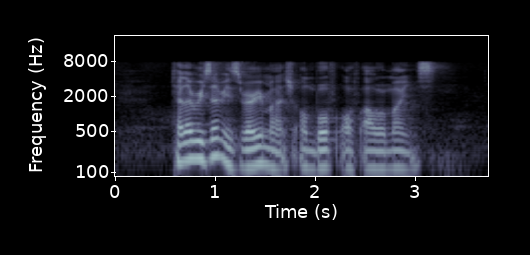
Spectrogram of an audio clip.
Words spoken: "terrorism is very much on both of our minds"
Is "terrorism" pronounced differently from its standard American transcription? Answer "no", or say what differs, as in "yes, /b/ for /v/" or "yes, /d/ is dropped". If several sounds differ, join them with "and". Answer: yes, /l/ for /ɹ/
